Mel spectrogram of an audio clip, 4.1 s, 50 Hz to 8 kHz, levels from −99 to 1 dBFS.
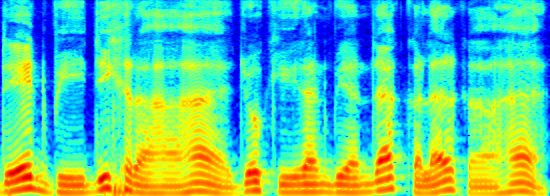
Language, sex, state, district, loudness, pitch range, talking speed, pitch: Hindi, male, Jharkhand, Ranchi, -17 LUFS, 110-135 Hz, 175 wpm, 120 Hz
